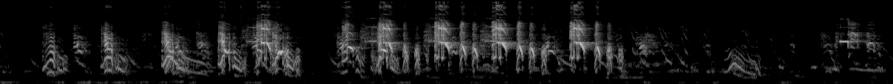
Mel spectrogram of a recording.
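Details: Francolin sound for luring birds into a net: a rapid run of scratchy, rasping notes with downward-sweeping tones, growing denser and louder midway, then thinning to scattered calls.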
